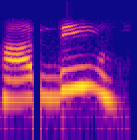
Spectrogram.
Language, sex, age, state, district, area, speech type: Hindi, female, 18-30, Uttar Pradesh, Mirzapur, urban, conversation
